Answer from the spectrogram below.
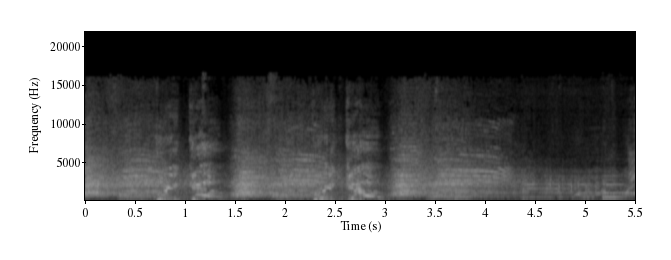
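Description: A dense crowd in a concert pit roars and screams together as the lights go dark, with loud rhythmic shouted call-and-response chants rising out of the noise every second or so, energetic, the pit bouncing.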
